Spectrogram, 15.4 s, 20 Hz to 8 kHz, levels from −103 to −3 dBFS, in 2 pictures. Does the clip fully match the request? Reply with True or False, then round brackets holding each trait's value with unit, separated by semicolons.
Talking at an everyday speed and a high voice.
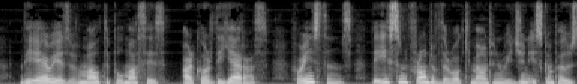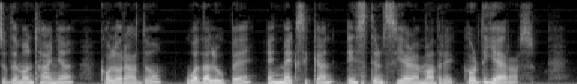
False (120 wpm; 210 Hz)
